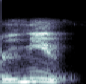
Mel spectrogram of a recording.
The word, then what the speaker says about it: mu: Greek this this is called the Greek letter me spelled mu it's pronounced like a kitten says me all right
